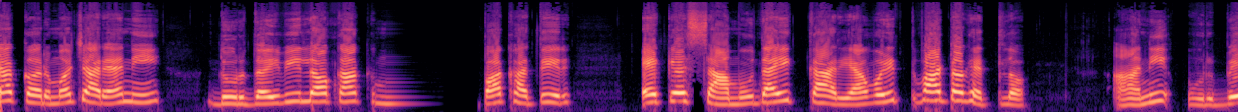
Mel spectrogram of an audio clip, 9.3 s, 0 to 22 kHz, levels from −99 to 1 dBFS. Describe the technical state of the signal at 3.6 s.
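At 3.6 s the sound is just returning from a long network dropout spanning 2.90 to 3.59 s, likely caused by lost packets. The receiver stretched the last sound into a fading buzz, leaving about 0.42 s of silence, visible as an empty spectrogram gap that ends abruptly here.

Hard clipping runs through this moment too. The signal is driven about 10 dB past what the chain can pass, so a few percent of samples are cut flat. The waveform shows squared-off peaks, and the spectrogram shows harmonic smear reaching high frequencies, heard as harsh fuzz on loud syllables.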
